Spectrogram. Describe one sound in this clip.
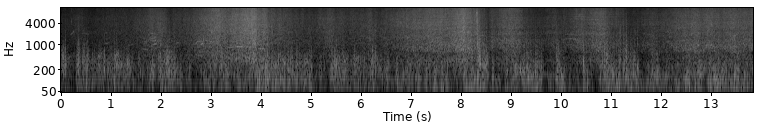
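Wind rumbles and gusts outdoors.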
